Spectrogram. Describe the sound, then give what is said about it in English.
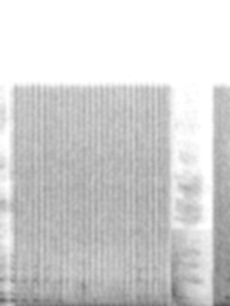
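A gunshot sound effect: rapid automatic gunfire rattles loudly in a fast, steady burst for about two seconds, followed by a brief whoosh and then another harsh blast of shots. “Hold on, let me get for gunshots.”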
